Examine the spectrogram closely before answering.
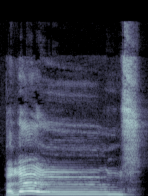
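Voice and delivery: high, loud seller cry; shouting. A narrator's reading. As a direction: shout the wares. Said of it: "shouts Pedro Pony".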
